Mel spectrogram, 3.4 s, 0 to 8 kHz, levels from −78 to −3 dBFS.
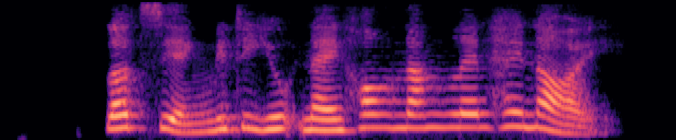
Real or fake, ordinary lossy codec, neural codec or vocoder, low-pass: fake; none; codec, 16 kHz, 0.5 kbps, X-Codec, WavLM features, trained on Multilingual LibriSpeech; 7.2 kHz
